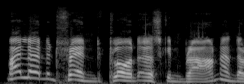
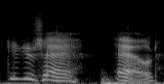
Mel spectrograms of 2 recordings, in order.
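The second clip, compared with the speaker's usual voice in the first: slow, higher put-out question; miffed; 6 semitones higher than usual. A narrator's reading. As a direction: sound piqued at the word old. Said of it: "Claude sounded miffed".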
